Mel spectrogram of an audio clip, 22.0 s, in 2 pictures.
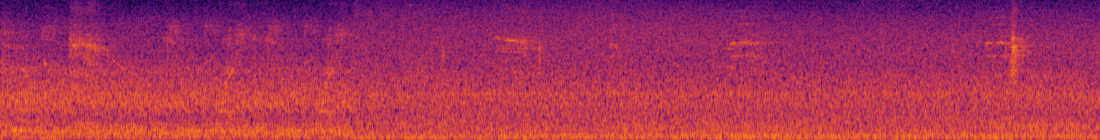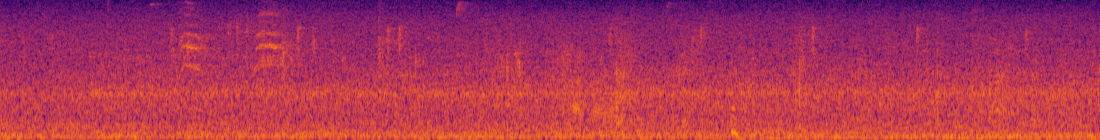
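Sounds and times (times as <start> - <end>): small birds chirping: 0.0 - 6.3, 11.0 - 22.0
outdoor background noise: 0.0 - 22.0.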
